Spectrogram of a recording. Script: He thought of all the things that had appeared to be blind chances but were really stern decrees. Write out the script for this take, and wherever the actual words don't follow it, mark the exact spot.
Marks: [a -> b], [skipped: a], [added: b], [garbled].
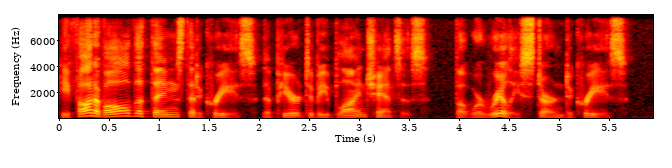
He thought of all the things that [had -> decrees] appeared to be blind chances but were really stern decrees.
